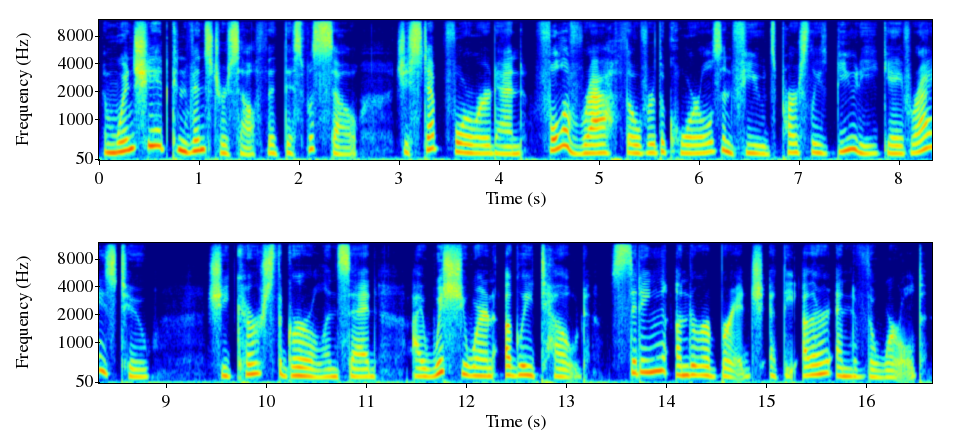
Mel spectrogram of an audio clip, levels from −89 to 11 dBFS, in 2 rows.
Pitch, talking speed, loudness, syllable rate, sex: 210 Hz, 185 wpm, -18 LUFS, 4.5 syllables/s, female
